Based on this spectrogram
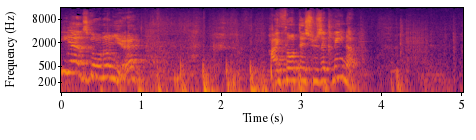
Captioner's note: footsteps approaching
